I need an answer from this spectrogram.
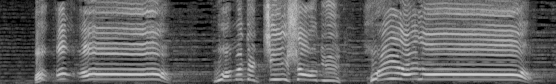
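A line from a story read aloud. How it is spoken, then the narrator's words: Loud rooster crowing. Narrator (Chinese): 公鸡在井台上高声啼鸣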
